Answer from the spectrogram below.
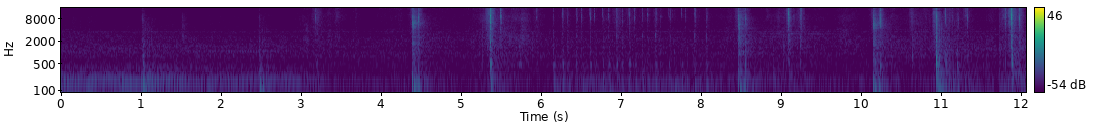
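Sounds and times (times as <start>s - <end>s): keyboard keystrokes: 6.2s - 9.3s, 10.2s - 12.0s.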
